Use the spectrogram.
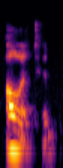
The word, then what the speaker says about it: Ollerton: But it's pronounced Ollerton. No, you didn't. I did. I primed you. I said, I bet you can't guess how it's pronounced. So that's a clue that it's not pronounced as it's written.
